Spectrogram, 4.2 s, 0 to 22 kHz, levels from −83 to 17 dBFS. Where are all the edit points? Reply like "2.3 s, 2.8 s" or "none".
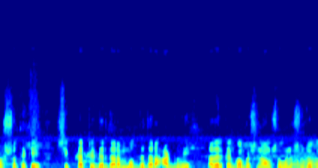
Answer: none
